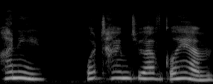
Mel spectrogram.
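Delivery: sugary sweet voice. Retelling being woken up by Brock: imitating Brock sounding very sweet. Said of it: "very sweet".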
